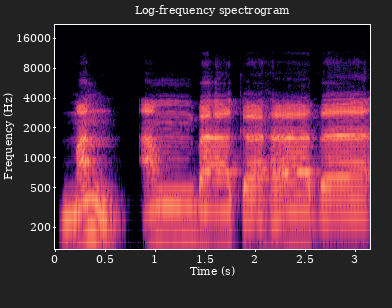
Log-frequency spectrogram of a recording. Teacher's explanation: কিন্তু নুন সাকিনের পরে আলিফ আসছে, আলিফ মানে হামজা হা, এই 6টা অক্ষরের যে কোনো একটা অক্ষর আসলেই এই আলিফটাকে স্পষ্ট করে পড়তে হবে, নুন সাকিনটাকে স্পষ্ট করে পড়তে হবে। এখানে মাং বলা যাবে না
